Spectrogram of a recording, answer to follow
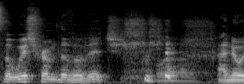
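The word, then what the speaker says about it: The VVitch: Yeah, it's the witch from the Vavitch. Wow. I know it's pronounced the witch, The though.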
